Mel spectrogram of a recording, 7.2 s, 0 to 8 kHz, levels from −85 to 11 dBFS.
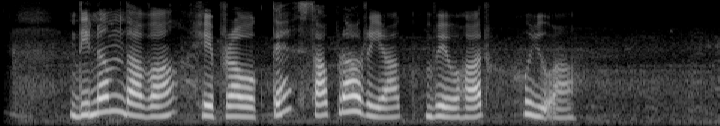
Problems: none marked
